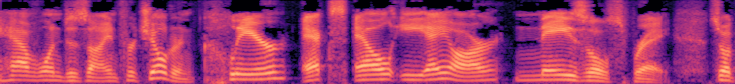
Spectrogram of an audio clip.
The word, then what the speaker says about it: Xlear: There's one called Clear Children's Nasal Spray, and Clear is spelled X-L-E-A-R.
